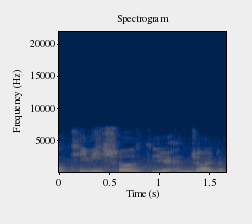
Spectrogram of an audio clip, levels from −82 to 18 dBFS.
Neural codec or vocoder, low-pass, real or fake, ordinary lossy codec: none; 7.2 kHz; real; AAC, 48 kbps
